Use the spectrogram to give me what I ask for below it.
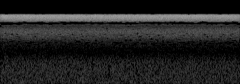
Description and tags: Dither Noise
Noise left after dithering and phase canceling a tone.
A tone was created with Audacity's tone generator.
Another version of the tone was made by downsampling and dithering the original tone in Ableton Live.
I then phase cancelled the two sounds by switching the polarity of one of the tones and blending them back together in Audacity.
Because of the phase canceling, none of the original tone can be heard. Only the noise added during dithering remains.
Dither, Noise, Digital-Artifact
